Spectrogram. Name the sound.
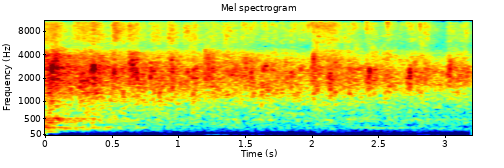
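audience applauding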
